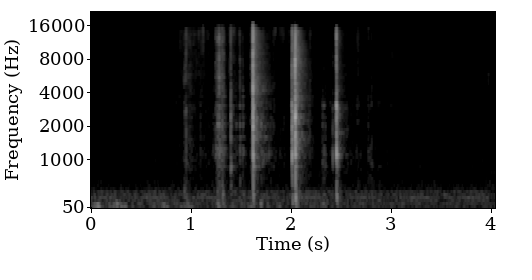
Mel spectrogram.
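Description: Plastic Blu-ray case being closed and handled: a short rustle, then three sharp plastic clicks in the middle as the case snaps shut.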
